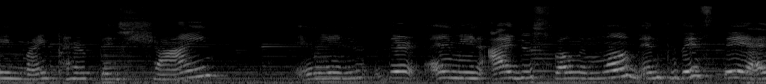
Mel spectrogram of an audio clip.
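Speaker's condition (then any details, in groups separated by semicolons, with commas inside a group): Cerebral palsy; present from birth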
